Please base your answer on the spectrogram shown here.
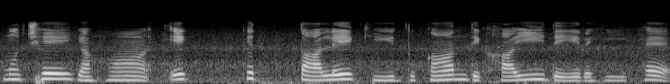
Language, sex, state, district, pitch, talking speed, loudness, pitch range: Hindi, female, Madhya Pradesh, Katni, 200 Hz, 80 wpm, -16 LUFS, 185-230 Hz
